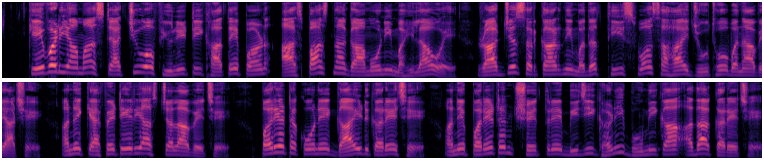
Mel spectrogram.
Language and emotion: Gujarati, neutral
